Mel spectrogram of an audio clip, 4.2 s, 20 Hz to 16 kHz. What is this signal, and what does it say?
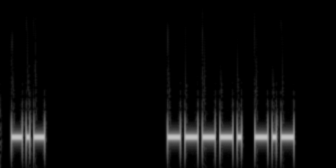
Morse code, heard as a keyed tone, about 30 wpm, spaced as for 26 wpm, 700 Hz. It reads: K 9K
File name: Speed-Racing - Two Letter-Number Combinations - 22wpm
